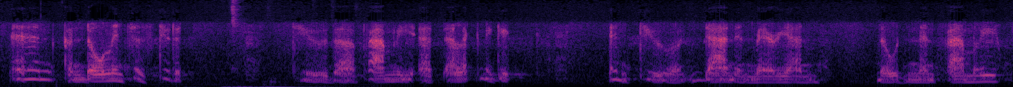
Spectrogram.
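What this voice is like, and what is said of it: Hoarse, weak voice. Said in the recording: “Getting my voice back from laryngitis.”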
